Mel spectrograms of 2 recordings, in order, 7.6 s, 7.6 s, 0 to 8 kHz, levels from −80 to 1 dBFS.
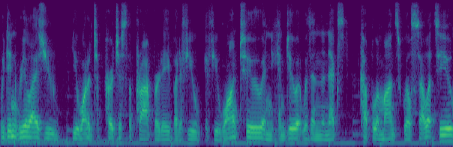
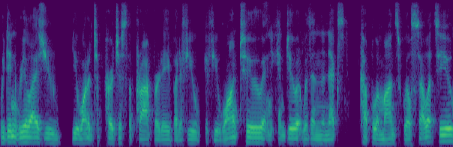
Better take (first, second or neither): first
